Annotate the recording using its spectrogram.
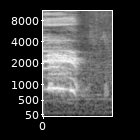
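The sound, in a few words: rooster crowing and clucking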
